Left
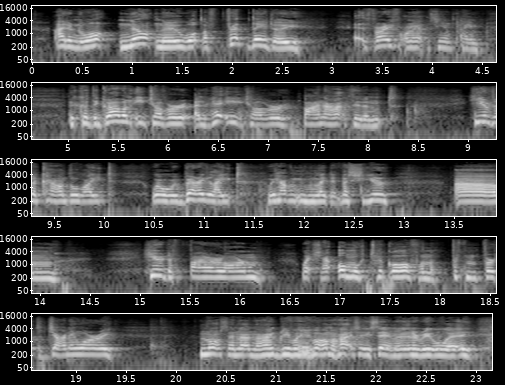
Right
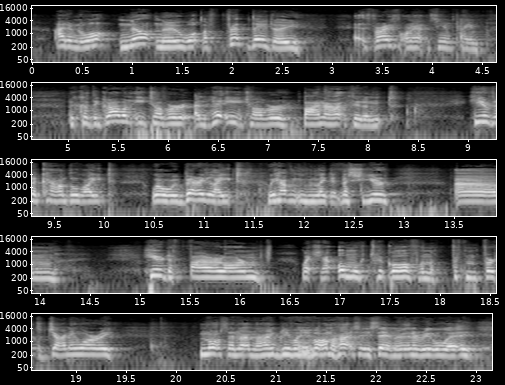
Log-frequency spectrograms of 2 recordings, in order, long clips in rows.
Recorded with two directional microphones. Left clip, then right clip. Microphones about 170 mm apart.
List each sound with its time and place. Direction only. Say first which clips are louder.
0.2 s speech: left 1 dB; 50° left (ahead or behind); by 4.5 s 15° left (ahead or behind)
5.0 s speech: left 1 dB; 35° left (ahead or behind)
5.3 s speech: right 1 dB; 45° left (ahead or behind)
5.7 s speech: right 1 dB; 25° left (ahead or behind)
6.4 s speech: right 4 dB; 10° left (ahead or behind)
7.3 s speech: right 6 dB; 15° right (ahead or behind)
7.6 s speech: right 3 dB; centre (ahead or behind)
8.0 s speech: right 3 dB; 15° left (ahead or behind)
13.8 s speech: even; 20° left (ahead or behind)
15.0 s speech: right 3 dB; 5° left (ahead or behind)
15.4 s speech: right 8 dB; 10° right (ahead or behind); by 20.7 s 10° left (ahead or behind)
20.7 s speech: even; 25° left (ahead or behind)
22.2 s speech: left 1 dB; 30° left (ahead or behind)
